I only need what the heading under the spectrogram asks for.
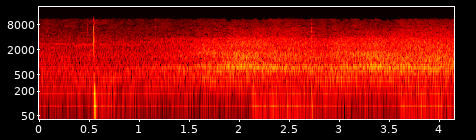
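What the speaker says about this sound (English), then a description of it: "at least the crowd are appreciative of his efforts." Stadium crowd in the eFootball video game, a broad, steady roar of cheering that swells after a sharp click and holds at moderate level to the end.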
